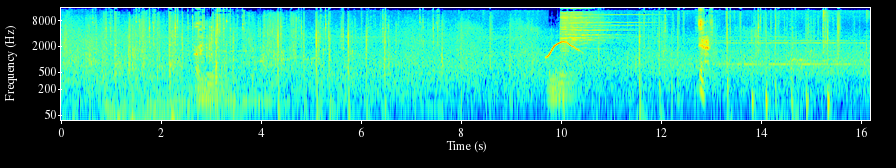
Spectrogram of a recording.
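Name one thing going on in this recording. Quick footsteps run over wooden boards and rock.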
